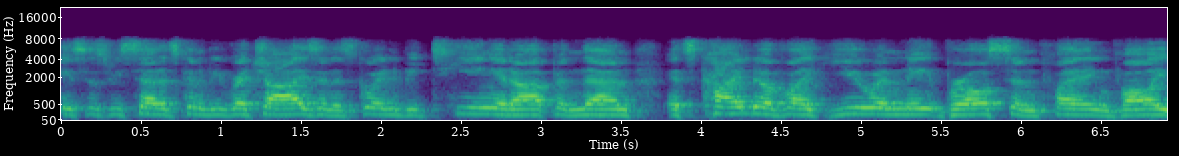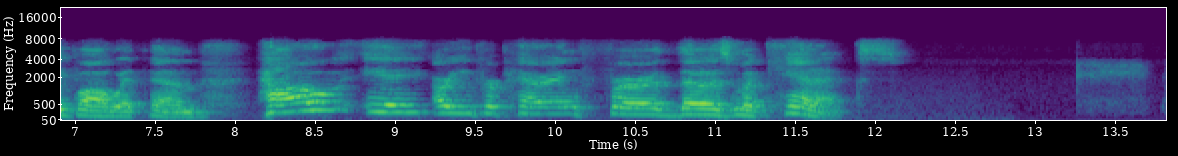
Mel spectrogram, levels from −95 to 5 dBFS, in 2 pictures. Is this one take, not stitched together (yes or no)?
yes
